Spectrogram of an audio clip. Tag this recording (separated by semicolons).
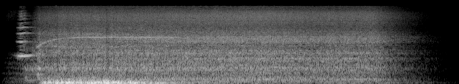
UEM; Universidad-Europea-de-Madrid; paisaje-sonoro; soundscape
